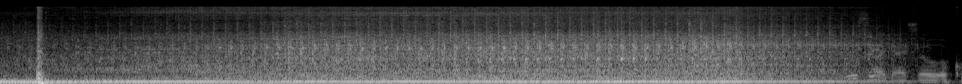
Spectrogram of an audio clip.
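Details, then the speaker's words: 1992 Accord with stock JDM H22A, GT3582 turbo, 93 pump gas, warm idle: regular knock about three per second over the low note, easing a little with clutch pressed; alternator and oil changed, still knocking; owner suspects cam, unconfirmed. "I mean it sound like I know what an engine knock sounds like but it's it's almost weird like it kind of goes away a little bit when I push the clutch in"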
